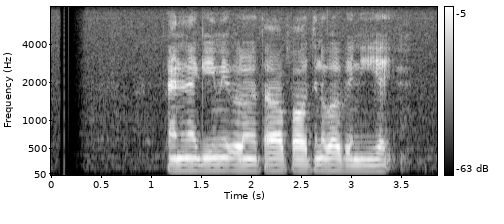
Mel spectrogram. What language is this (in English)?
Sinhala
